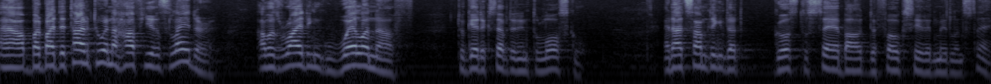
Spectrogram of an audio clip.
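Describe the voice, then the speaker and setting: Speaking at a moderate pace, a man uses a fairly high voice with ordinary pitch variation. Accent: Israeli. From Israel. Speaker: attorney, college alumnus. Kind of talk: speech to audience.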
